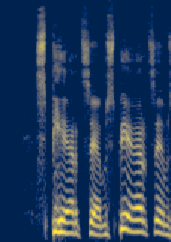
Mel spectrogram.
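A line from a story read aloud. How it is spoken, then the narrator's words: Desperate shout. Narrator (Russian): закричал он отчаянным голосом, заметив, что дьякон ест фаршированные кабачки без перца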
